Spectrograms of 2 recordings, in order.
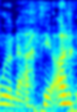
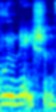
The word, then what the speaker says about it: Lunathion: Lunathion. Yeah, I'll never say it right. Never. I think Lunation sounds better, but Lunathion.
